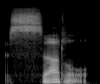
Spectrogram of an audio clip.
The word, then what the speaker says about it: subtle: We were talking about a novel and I mispronounced the word subtle. I said it with the B sound and a kind woman named Julia gently corrected me.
